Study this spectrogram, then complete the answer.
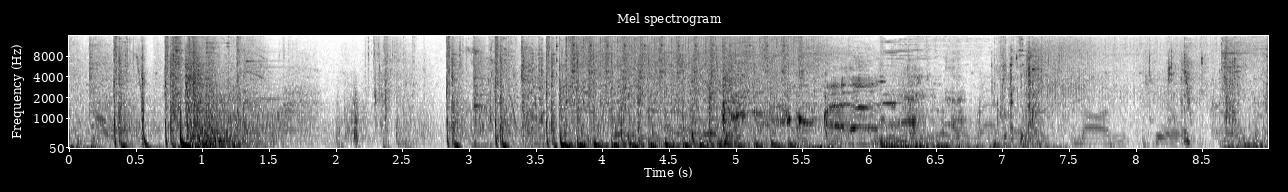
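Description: Bursts of gunfire aimed at the player in the sci-fi game The Outer Worlds 2, loud and dense for most of the stretch, mixed with game voices and effects.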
